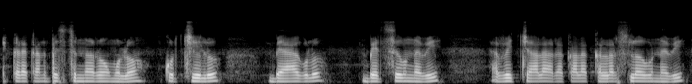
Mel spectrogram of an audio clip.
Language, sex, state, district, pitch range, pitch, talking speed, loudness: Telugu, male, Telangana, Mahabubabad, 145-150 Hz, 145 Hz, 105 wpm, -16 LUFS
